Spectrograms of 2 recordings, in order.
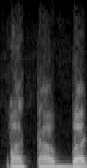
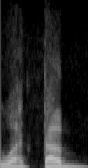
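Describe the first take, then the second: First: The word ends on a full final vowel. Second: The word ends on a strongly bounced b. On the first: The reading continues on without stopping. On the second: The reading stops on this word.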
